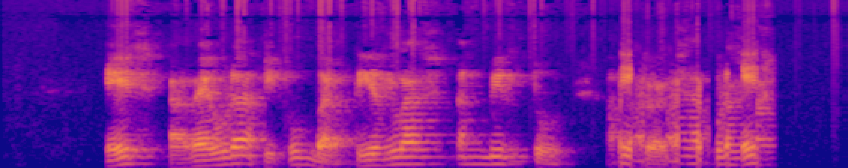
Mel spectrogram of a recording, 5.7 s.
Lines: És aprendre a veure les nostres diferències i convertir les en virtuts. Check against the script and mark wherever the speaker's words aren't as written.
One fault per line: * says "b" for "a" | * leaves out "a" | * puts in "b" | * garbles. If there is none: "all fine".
* leaves out "aprendre"
* leaves out "les nostres diferències"
* garbles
